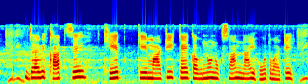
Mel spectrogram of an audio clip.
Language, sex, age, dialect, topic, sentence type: Bhojpuri, female, 18-24, Northern, agriculture, statement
